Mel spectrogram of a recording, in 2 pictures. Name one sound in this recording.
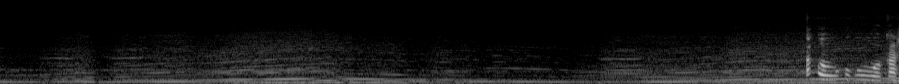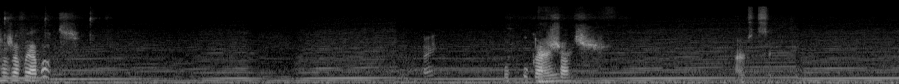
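An open-wheel formula racing car engine revs up hard while accelerating.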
